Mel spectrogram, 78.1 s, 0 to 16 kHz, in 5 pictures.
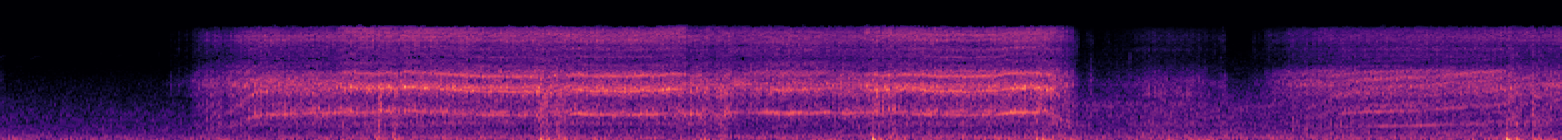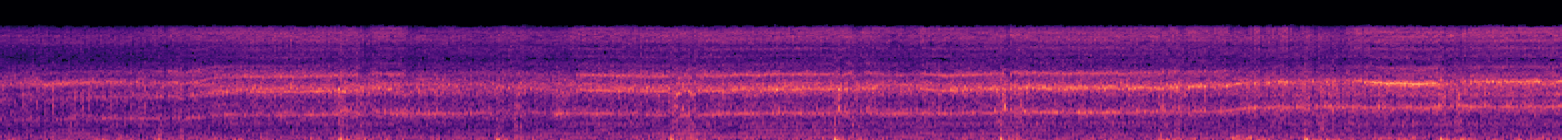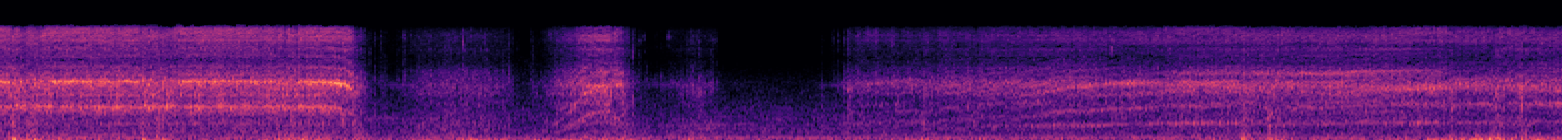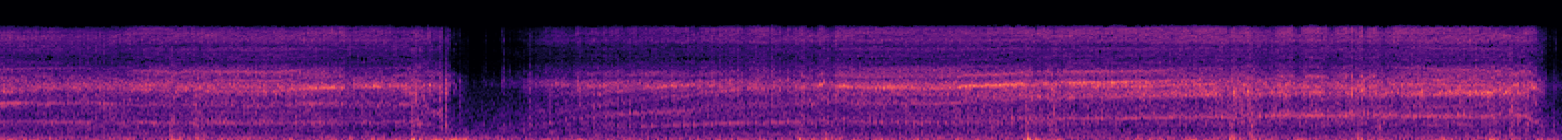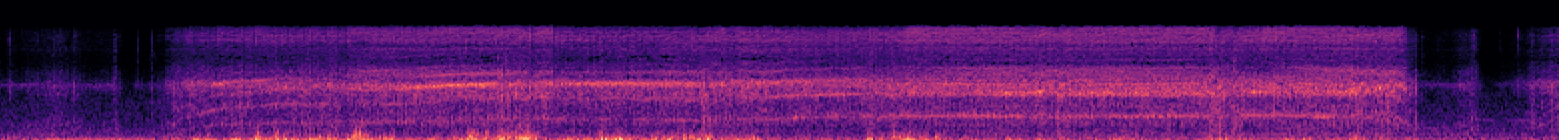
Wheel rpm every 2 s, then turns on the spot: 10, 160, 190, 190, 190, 60, 70, 120, 150, 180, 190, 190, 190, 200, 230, 230, 230, 100, 40, 10, 70, 110, 120, 130, 130, 90, 80, 130, 140, 160, 160, 30, 90, 140, 150, 160, 170, 170, 60.
10-12 34-36 62-64 76-78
